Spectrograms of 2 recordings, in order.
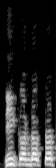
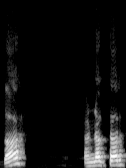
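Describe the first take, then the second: First: The word 'the' has a long 'ee' vowel. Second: The word 'the' has a short 'uh' vowel. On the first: "दी भी सही है" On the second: "द भी सही है"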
